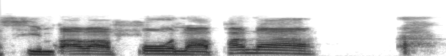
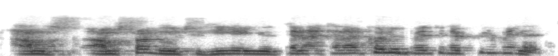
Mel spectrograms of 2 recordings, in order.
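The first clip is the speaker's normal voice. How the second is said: hushed, pretending the line is bad; dodging a caller; 7 dB quieter than usual. Real, not acted. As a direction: stall the caller, softer. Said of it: "I'm rejecting her".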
